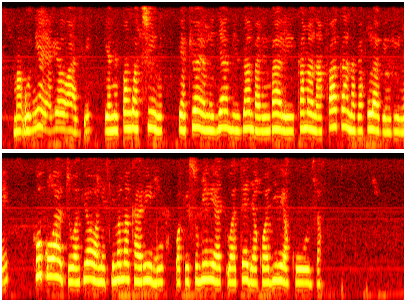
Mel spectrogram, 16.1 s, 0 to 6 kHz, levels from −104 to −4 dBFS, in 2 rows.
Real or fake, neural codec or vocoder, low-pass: real; none; 5.4 kHz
